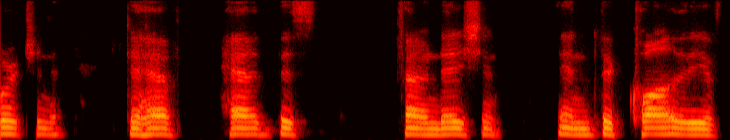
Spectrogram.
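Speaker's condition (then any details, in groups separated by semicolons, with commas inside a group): Young onset Parkinson's disease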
